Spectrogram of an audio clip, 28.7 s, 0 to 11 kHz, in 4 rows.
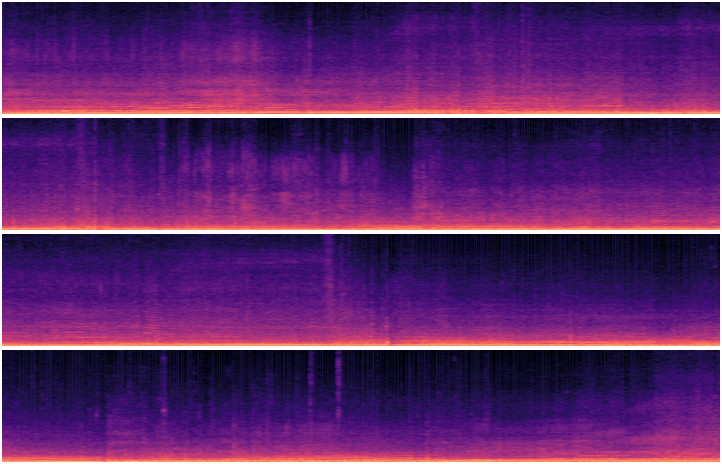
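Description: Turbocharged Daihatsu Mira L500 (Perodua Kancil) race car's engine heard from inside the cabin at racing speed, its revs climbing and then dropping every few seconds through gear changes and corners.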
